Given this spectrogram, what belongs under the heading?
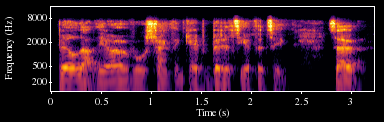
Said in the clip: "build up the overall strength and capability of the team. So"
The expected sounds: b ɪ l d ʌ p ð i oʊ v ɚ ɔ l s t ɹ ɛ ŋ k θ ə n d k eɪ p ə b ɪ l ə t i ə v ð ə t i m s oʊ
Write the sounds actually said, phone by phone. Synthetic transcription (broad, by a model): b ɪ l d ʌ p ð i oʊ v ɚ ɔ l s t ɹ ɛ ŋ k θ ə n k eɪ p ə b ɪ l ə t i ə v ð ə t i m s oʊ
